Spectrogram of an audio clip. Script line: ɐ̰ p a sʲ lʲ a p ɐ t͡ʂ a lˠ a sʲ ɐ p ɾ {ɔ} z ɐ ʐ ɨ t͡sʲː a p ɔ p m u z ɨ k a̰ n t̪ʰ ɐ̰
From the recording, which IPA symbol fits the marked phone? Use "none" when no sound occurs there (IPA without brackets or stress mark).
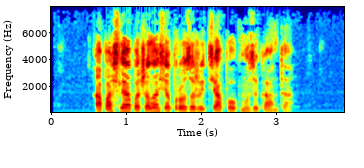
ɔ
